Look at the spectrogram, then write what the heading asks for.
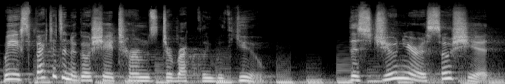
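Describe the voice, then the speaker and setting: An uneasy go-between in business talks, acted by a male narrator, he speaks formally and deferentially in an audio story. There is clear music behind him and a long reverb on the voice. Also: high voice, big pitch swings, moderate pace. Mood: formal objection.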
